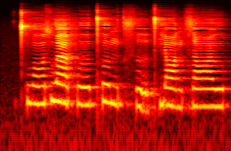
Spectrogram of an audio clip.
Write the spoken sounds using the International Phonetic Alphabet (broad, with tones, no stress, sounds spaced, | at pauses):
t̪ʰ w ɔ˨˦ s w ä˥˨ f ɤ˨˦ t̪ʰ ɤ˥˨ ŋ t͡sʰ ɹ̩˨˩ t̪ʰ j ɑ˥˨ ŋ s ɑ˦ ʊ̯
